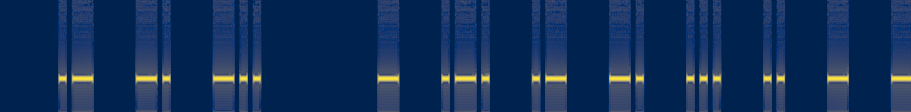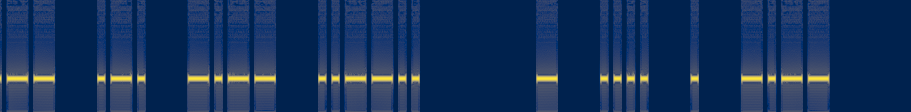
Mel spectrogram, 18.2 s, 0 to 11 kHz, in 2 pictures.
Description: Morse code, heard as a keyed tone, about 18 wpm, spaced as for 12 wpm, 1000 Hz. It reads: AND TRANSITORY? THEY
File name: qotdfiles / 12wpm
